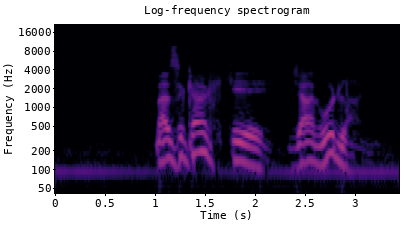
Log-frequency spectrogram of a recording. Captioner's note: Tukenbheska speaks Indigenous language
